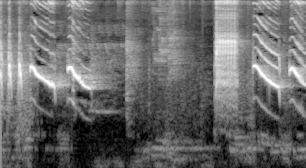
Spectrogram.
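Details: Pied triller (kapas tembak) song for training caged birds: two quick pips, then two clear whistles sweeping downward, a harsh buzzy burst, and two more falling whistles.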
